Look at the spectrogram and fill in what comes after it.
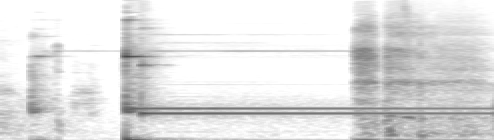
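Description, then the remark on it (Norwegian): An old doorbell gives a sharp strike, then a steady, ringing tone that sustains for nearly two seconds with a faint higher overtone, heard alone; a brief rustle precedes it and a muffled clatter ends it. “Jeg fant uh, gamle ringeklokka. Den funker som faen.”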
